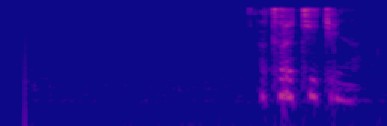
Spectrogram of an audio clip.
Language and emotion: Russian, angry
